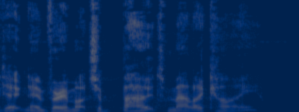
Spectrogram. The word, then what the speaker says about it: Malachi: It's pronounced Malachi, not Malarkey, as somebody once pronounced him.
